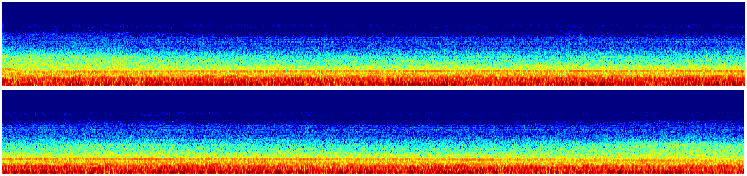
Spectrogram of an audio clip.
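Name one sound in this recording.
A bus engine hums steadily with a low rumble.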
